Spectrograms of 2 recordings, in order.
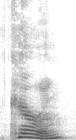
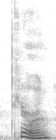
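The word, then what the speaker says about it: Charon: death picture is that full yeah so um Karen it's spelled c-h-a-r-o-n Karen we both laughed at the pronunciation I always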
